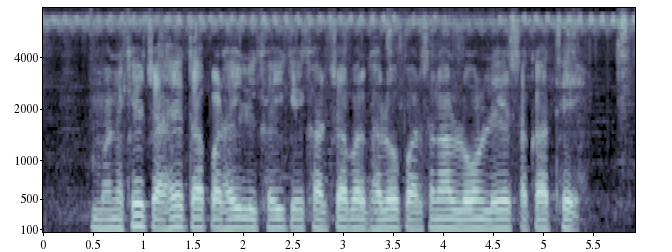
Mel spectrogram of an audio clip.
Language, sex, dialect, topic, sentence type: Chhattisgarhi, male, Western/Budati/Khatahi, banking, statement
